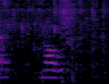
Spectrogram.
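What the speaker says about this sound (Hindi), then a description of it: "पानी है," Water running from a tap in a village home, a faint, brief steady hiss with a voice faintly audible behind it.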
